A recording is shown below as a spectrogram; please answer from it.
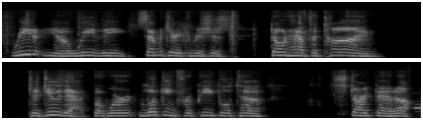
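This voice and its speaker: A man's voice: high-pitched, fairly bright tone, poor audio. A man serving as commission clerk in a town meeting, talking hesitantly with many restarts. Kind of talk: meeting discussion.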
